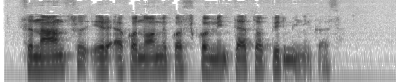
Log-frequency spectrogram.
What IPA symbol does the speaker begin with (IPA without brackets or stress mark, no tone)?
fʲ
